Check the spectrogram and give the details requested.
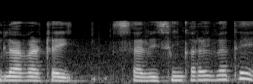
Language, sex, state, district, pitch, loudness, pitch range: Bhojpuri, female, Uttar Pradesh, Ghazipur, 185 Hz, -17 LUFS, 175-200 Hz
